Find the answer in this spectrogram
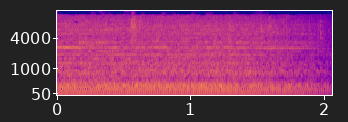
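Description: Tractor engine running at a steady speed, heard from the driver's seat.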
